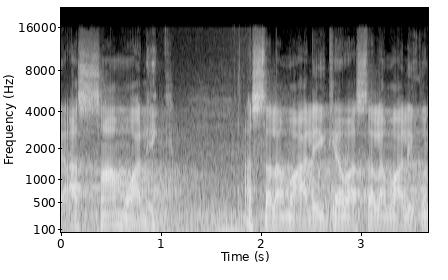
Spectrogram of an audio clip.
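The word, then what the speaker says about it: السلام عليكم: না বলে বলে আসসালামু আলাইক আসসালামু আলাইকা ওয়া আসসালামু আলাইকুম না বলে কি বলে আসসালামু আলাইকুম সালাম মানে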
